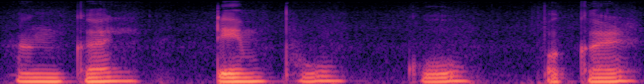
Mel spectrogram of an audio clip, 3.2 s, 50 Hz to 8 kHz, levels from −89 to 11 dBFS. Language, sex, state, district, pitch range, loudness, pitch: Hindi, male, Bihar, Patna, 140-155 Hz, -18 LUFS, 145 Hz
